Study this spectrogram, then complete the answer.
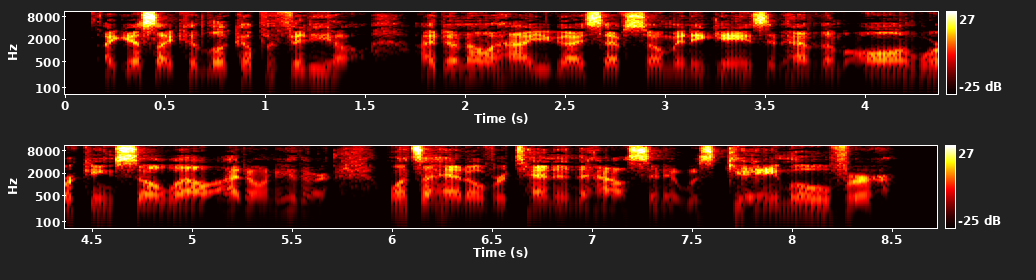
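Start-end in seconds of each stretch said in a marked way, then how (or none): none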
